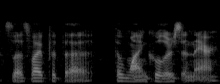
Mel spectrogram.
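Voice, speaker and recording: A woman talks loosely over her build, a raspy morning voice still getting over a cold. Her tone is very bright and edgy, with a lot of fry in it. The recording sounds dull and lo-fi. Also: low voice, level tone, fast talker. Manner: rambling, full of "um" and "like". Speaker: Sims builder doing a voiceover. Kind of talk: casual voiceover chat.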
